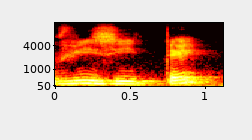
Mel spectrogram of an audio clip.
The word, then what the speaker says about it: visitez: And then vous visitez, the EZ pronounced as an A.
